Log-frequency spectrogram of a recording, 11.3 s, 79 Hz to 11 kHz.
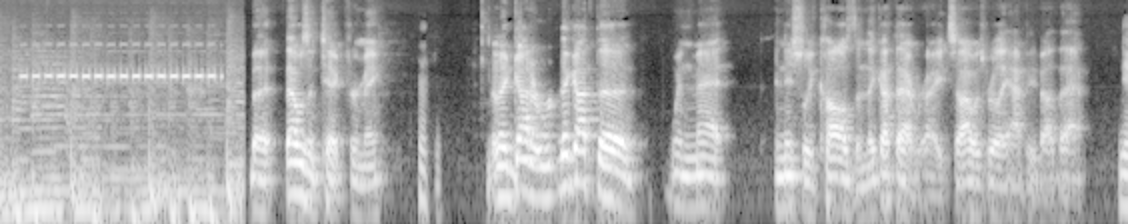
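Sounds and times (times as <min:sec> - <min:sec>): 
high thin electronic beeps from a digital watch alarm: 0:00.2 - 0:02.3
speech: 0:02.5 - 0:11.2.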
